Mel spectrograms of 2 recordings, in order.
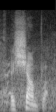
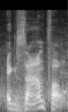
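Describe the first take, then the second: First: It is said with the Catalan pronunciation. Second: It is said like the English word example. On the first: This is the local pronunciation of the district's name. The speaker calls it right. "Tak, tak, Eixample" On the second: This is how someone who doesn't know Catalan reads it. The speaker calls it wrong. "jak ktoś nie zna katalońskiego, to przeczyta example"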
